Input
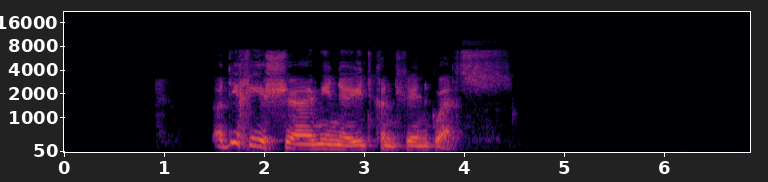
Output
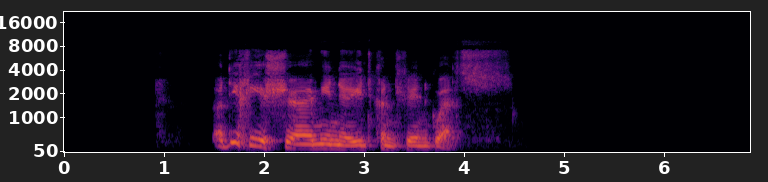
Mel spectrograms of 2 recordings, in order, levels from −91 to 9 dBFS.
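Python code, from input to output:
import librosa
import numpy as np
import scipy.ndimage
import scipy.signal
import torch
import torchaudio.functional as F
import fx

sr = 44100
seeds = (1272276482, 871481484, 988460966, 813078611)

y = scipy.signal.sosfilt(scipy.signal.butter(2, 160.0, 'highpass', fs=sr, output='sos'), x)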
